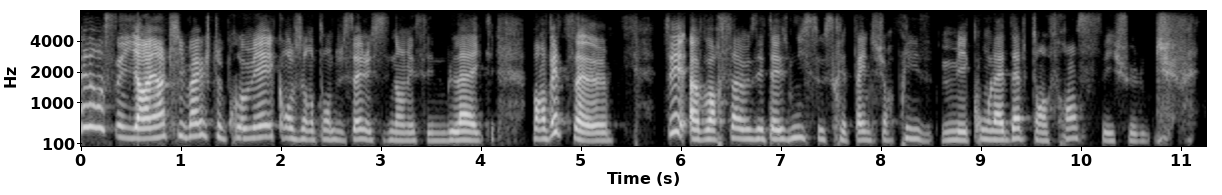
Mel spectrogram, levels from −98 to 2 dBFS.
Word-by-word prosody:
Ah 465 - +3
non, 460 -1 +3
c'est 255 - -3
il - - -6
y - - +8
a 220 - +11
rien 235 +4 +8
qui 270 +1 -7
va, 270 +3 +3
je 275 - -9
te 255 - -5
promets. 235 +3 0
Quand 225 -1 -3
j'ai 205 0 -6
entendu 195 -1 -7
ça, 200 +3 0
je 205 - -3
me 185 - -5
suis 185 -1 -19
dit: 185 - -11
«Non, 175 -1 -4
mais 175 0 -7
c'est 170 - -14
une 170 0 -11
blague», 185 -1 +3
tu - - -21
sais. - - -22 0.3
Bah 215 - +2
en 215 - +1
fait, 340 - +3
heu, 175 -2 +5 0.6
tu 350 - +1
sais, - - +5
avoir 200 0 +4
ça 225 -3 -1
aux - - -2
États-Unis, 210 +3 -2
ce 205 -1 -11
serait 185 -1 -10
pas 185 +2 -2
une 185 -1 -8
surprise 190 -1 -10
mais 180 0 -4
qu'on 205 +2 -7
l'adapte 210 +2 0
en 175 -1 -3
France, 220 +5 -8
c'est 170 -1 -9
chelou. 160 -2 -15
Tu - - -4
vois? - - -15
200 Hz, 270 wpm, -22 LUFS, 185-225 Hz, 0.6 s, a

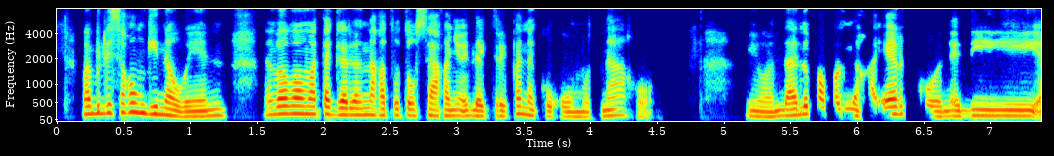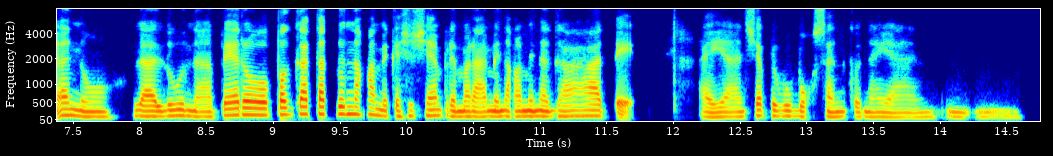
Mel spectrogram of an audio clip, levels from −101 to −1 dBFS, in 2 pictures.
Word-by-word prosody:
mabilis 215 +3 +1
akong 245 0 +4
ginawin, 155 -4 +3 0.2
halimbawa 205 +4 +5
matagal 180 -3 +4
lang 175 - +3
nakatutok 165 -2 0
sakin 155 -1 0
yung 140 - 0
electric 145 +1 -1
fan, 185 -6 +1
nagkukumot 130 -2 -4
na 160 +3 -1
ko. - - -11 0.7
Yun, 135 -2 0
lalo 165 +6 +3
pa 205 - -1
pag 165 -3 -5
naka-aircon, 155 -5 0
eh 145 - +1
di 155 +2 -1 0.4
ano 130 -7 0 0.2
lalo 145 +1 +1
na. 130 -2 -2
Pero 170 +4 +3
pagka 185 +2 +2 0.2
tatlo 200 0 -1
na 195 - 0
kami 180 -6 -3
kasi 145 +1 -5
siyempre 155 -1 -2
marami 135 0 +1
na 140 - +1
kaming 140 +1 +2
naghahati, 145 +1 -3 0.5
ayan 125 +1 -2
siyempre 155 +2 -3
bubuksan 135 -3 -3
ko 125 - -5
na 125 -1 -4
yan, 115 +1 -7
mm. - - -10
145 Hz, 170 wpm, -23 LUFS, 135-170 Hz, 0.7 s, halimbawa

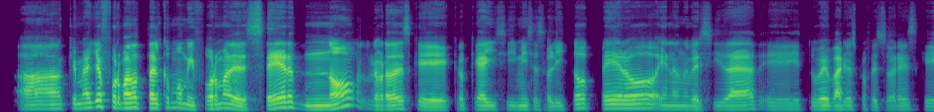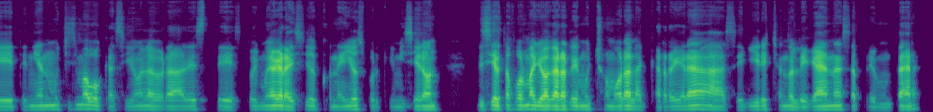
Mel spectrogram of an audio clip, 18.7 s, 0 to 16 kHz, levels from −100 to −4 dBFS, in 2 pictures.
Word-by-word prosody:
Ah, 130 +2 +1
que 140 - -5
me 145 - -1
haya 155 +5 +6
formado 165 -4 +5
tal 150 -1 +7
como 155 +2 -6
mi 130 -6 -1
forma 130 +6 +2
de 110 - +5
ser, 165 - +6
no, 110 - +4 0.2
la 110 - -3
verdad 110 +2 +4
es 125 0 -4
que 100 -4 0
creo 110 -2 -13
que - - -5
ahí 110 0 +2
sí 110 +1 -16
me 110 - -6
hice 115 +1 -13
solito, 135 +10 -7
pero 135 +1 +1
en 115 - -6
la 110 - -7
universidad, 110 +3 -3
eh, 105 -1 -13
tuve 110 0 -2
varios 110 +1 -1
profesores 105 0 -14
que 100 -2 -8
tenían 105 +2 -10
muchísima 115 +1 -8
vocación, 105 -2 -9
la 105 - -4
verdad, 100 0 -6
este, 100 0 -12
estoy 95 +2 -15
muy 105 +1 -5
agradecido 105 -1 +3
con 100 0 -16
ellos 110 +2 -6
porque - - -22
me 95 -1 -19
hicieron, 105 +2 -4 0.4
de - - -13
cierta - - 0
forma, 115 0 0
yo 110 -1 +4
agarrarle 110 0 +4
mucho 105 0 -12
amor 105 0 -4
a 110 - +5
la 100 -2 -9
carrera, 105 +1 -2
a 100 - -8
seguir 100 +2 -12
echándole 105 -2 -8
ganas, 105 +3 0
a - - -8
preguntar, 90 -1 -5
110 Hz, 200 wpm, -25 LUFS, 105-115 Hz, 0.4 s, tal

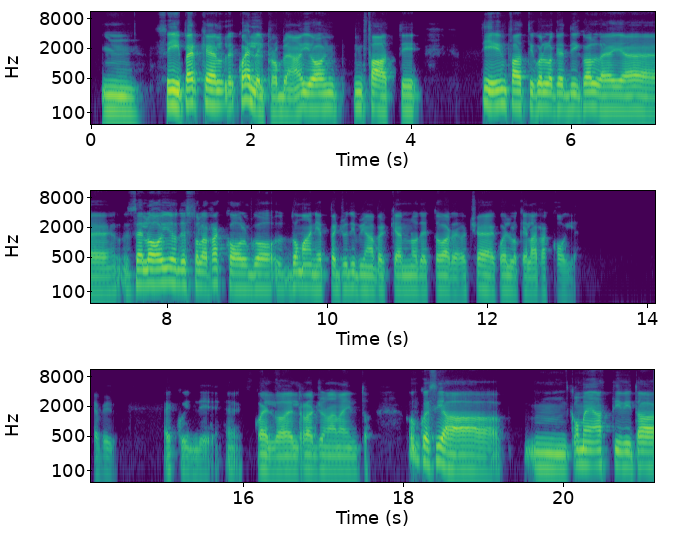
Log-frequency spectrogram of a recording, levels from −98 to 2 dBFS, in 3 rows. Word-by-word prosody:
Mh. 110 -4 -2 0.2
Sì, 145 -2 +5
perché 155 -1 +6
l 140 -1 -1
quello 180 0 +6
è - - +6
il 110 - -3
problema. 105 +1 -2
Io 125 -1 +5
in 125 -2 -3 0.2
infatti 115 -3 +1 0.7
sì, 140 -4 +3
infatti 140 -2 +3
quello 130 0 +3
che 125 -1 -1
dico 125 +2 0
a - - +7
lei 115 -2 +1
è: 105 -2 -2
"Se 140 +6 +1
lo 145 +1 +6
io 155 0 +2
adesso 140 -1 -3
la 125 - +2
raccolgo, 120 -5 -1
domani 120 -1 -3
è 115 - -7
peggio 115 +1 -7
di 120 0 -8
prima", 110 0 -5
perché 110 -2 -8
hanno 110 0 -5
detto: 105 +1 -9
"Guarda, 100 -2 -4
c'è 110 -2 -4
quello 105 -2 -7
che - - -11
la 100 0 -4
raccoglie" 95 -3 -13 1.0
capì. 95 -2 -15 0.6
E - - -11
quindi, 90 -2 -13 0.2
ehm, - - -17
quello 100 -2 -2
è 100 - 0
il 100 - -6
ragionamento. 100 -2 -6 0.4
Comunque - - -2
sia, 105 -3 +1 0.3
mhmm, 110 -2 -6
come 135 -1 -1
attività, 130 -2 -3
115 Hz, 150 wpm, -21 LUFS, 105-130 Hz, 1.0 s, a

